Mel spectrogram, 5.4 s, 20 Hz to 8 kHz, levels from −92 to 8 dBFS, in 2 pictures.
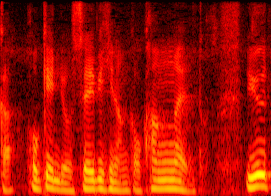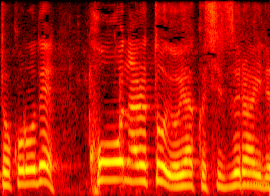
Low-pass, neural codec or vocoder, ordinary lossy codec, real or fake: none; none; none; real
